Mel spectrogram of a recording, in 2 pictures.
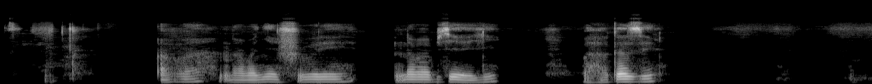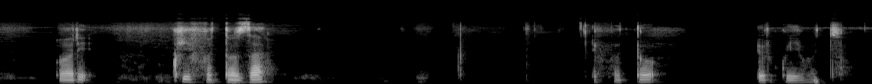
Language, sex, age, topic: Kinyarwanda, male, 25-35, education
